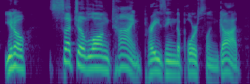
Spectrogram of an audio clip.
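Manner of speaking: ordinary talk, nothing marked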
